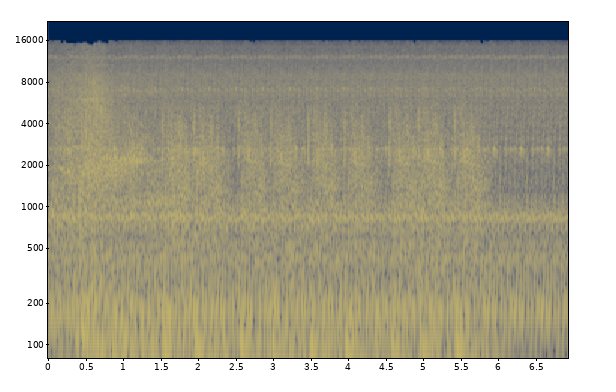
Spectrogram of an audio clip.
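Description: Heavy metal footsteps thud steadily.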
